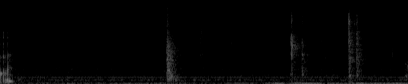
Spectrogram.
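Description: A few separate key clicks from a computer keyboard, three of them sharper than the rest, over a faint steady hum.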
